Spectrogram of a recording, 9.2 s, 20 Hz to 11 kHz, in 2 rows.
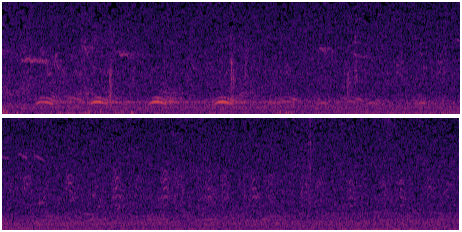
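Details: Northern pintail (Anas acuta) in winter, 25 January 2015, Japan: several soft, fluty rising-then-falling whistles in quick overlapping bursts over the first three seconds, then fading, over a steady low rumble of wind or water.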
